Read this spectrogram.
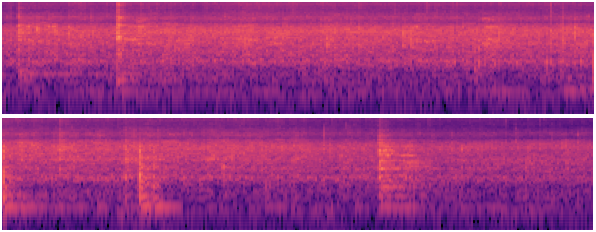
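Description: A metal spatula scrapes and stirs in a pan.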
